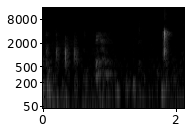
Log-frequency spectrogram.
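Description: Makeup sponge patting foundation onto the skin: a few soft, quick dabs, then one sharp click near the end.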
